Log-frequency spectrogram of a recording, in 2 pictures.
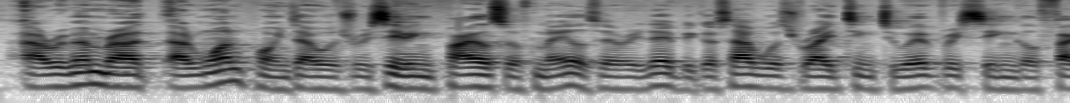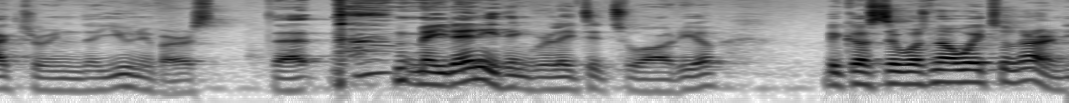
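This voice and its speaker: A middle-aged or older man from Buenos Aires, a native Spanish speaker with an Argentine accent, telling his career story as a sound engineer in a halting, reflective way with emphatic repetition. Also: on the low side, darkish tone. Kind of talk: personal career storytelling to an audience.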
